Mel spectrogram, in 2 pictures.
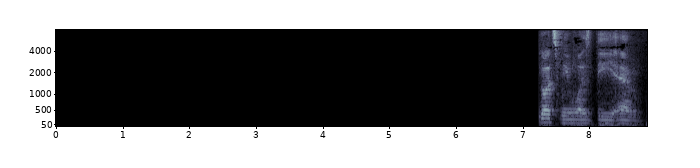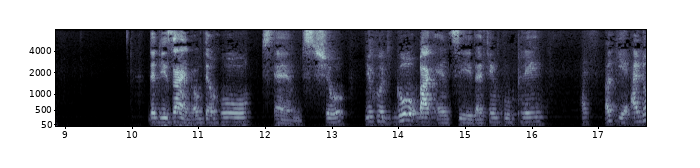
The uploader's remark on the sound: Preached at the The Super Wednesday Midweek Service, Accra, Ghana.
